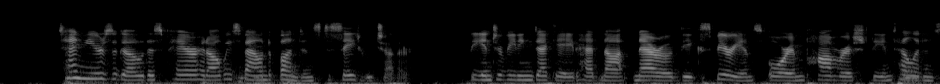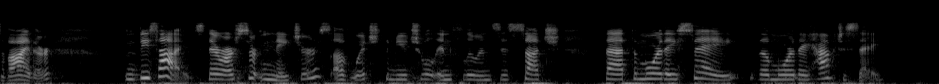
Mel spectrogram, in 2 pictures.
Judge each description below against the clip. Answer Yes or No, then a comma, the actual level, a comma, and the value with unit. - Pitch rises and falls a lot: No, average, 3.6 semitones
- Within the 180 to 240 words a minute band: No, average, 165 wpm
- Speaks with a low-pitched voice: No, high, 220 Hz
